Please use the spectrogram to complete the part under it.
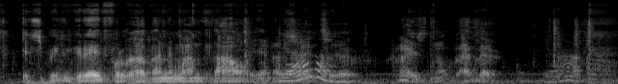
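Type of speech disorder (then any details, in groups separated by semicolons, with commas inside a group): Speech with a voice prosthesis; laryngectomy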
